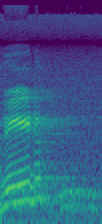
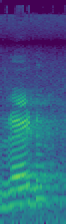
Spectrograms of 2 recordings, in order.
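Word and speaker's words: read: ए रेड यह देखो रीड कि तीनों में स्पेलिंग सेम होती है लेकिन जब हम इसे 5 में बोलते हैं या फिर थर्ड फॉर्म में बोलते हैं तो हम उसको रेड प्रोनाउंस करते हैं जैसे आई हैव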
